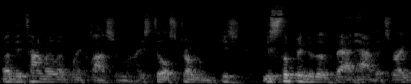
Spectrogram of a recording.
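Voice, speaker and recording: This is a man speaking at a medium pitch. His pitch varies in an ordinary way. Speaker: former teacher, behavior specialist. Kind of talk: casual conversational reflection. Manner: loud.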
